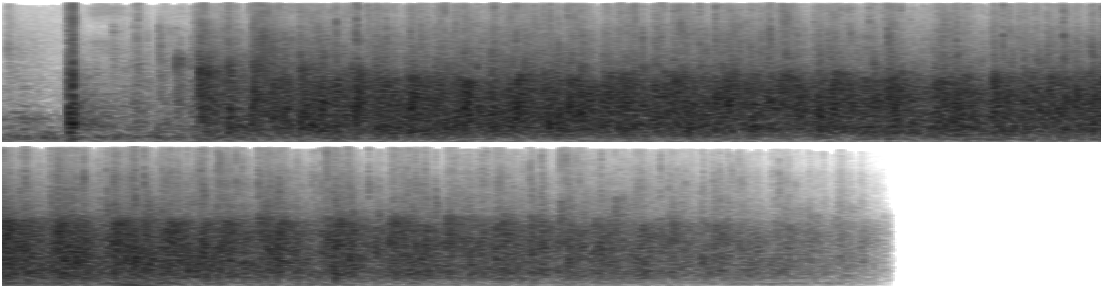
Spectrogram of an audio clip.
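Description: An audience applauds loudly and then fades away.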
